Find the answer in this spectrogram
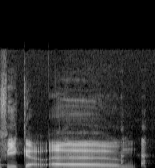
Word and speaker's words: Fico: And it makes me want to pronounce Robert Fico's name as Robert Fico, because it's like, oh yeah, this is Italian politics. He's a mafia boss. Yeah, it's Roberto Fico.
